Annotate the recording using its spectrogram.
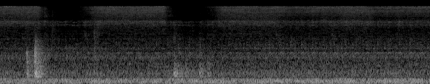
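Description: Steady low hum with a hiss from background machinery, with two brief faint voice sounds, about a third of a second in and about two seconds in.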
